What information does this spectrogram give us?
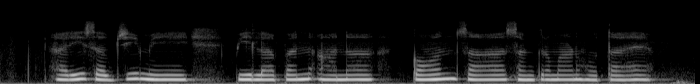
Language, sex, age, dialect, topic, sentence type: Hindi, female, 18-24, Garhwali, agriculture, question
